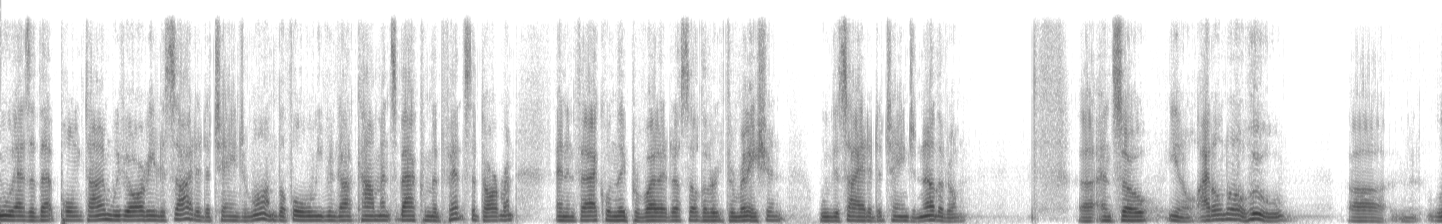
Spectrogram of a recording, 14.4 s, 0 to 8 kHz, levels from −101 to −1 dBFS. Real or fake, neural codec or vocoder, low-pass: fake; codec, 16 kHz in and 24 kHz out, 0.4 kbps, LongCat-Audio-Codec, fine tuned four codebook decoder; 7.2 kHz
